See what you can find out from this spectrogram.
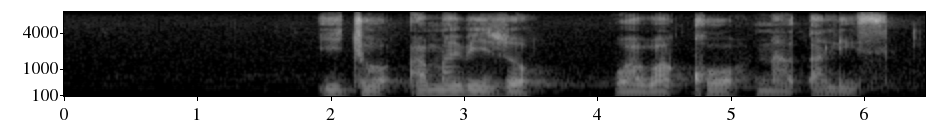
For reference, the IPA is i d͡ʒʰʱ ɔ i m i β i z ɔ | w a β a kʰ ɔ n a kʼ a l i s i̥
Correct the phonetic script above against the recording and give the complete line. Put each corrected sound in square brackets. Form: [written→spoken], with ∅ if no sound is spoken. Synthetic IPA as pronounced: i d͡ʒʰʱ ɔ [i→a] m [i→a] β i z ɔ | w a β a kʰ ɔ n a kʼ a l [i→iː] s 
